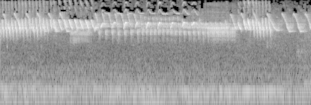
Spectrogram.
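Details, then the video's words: Canary bird singing, recorded as training song for other birds: dense high rolling trills with rapid chattering notes, a brief lower buzzy stretch, then more quick repeated chirps. "Best Canary Bird Singing _ Training Canary bird"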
